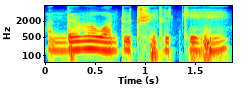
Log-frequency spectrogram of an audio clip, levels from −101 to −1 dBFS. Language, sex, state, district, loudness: Hindi, female, Arunachal Pradesh, Longding, -17 LUFS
